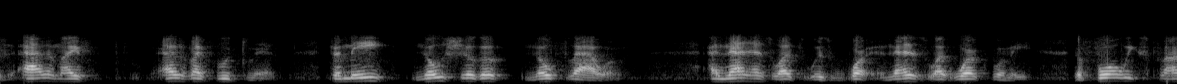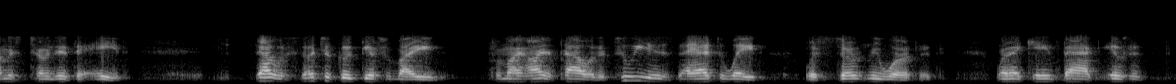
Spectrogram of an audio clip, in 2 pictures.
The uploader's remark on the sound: from the 100 Pounders Phone Meeting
